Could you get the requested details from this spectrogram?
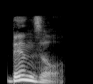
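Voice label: "benzyl", English, British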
